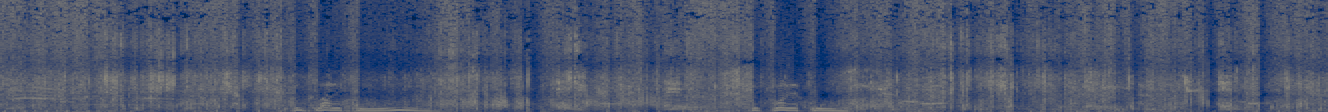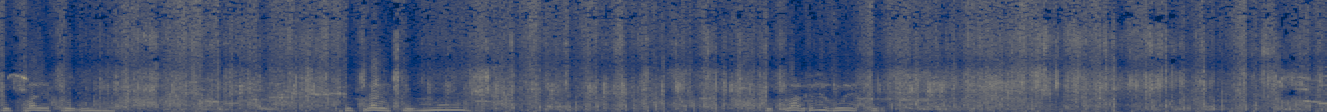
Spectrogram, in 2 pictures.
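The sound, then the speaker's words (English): An Australian duck mimics the gruff human curse "You bloody fool" in a low, speech-like croak, repeating it about five times at intervals over constant wind and water noise outdoors. “This is Ripper the Duck saying, "You bloody fool."”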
